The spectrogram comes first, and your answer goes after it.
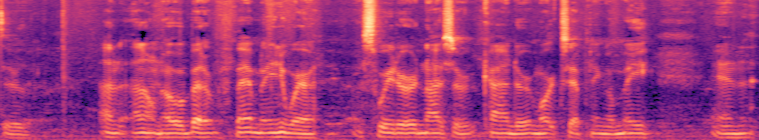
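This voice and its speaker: An older man giving a casual family speech to the camera, earnest, halting and rambling. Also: sits low. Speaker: lawyer, host of the video.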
